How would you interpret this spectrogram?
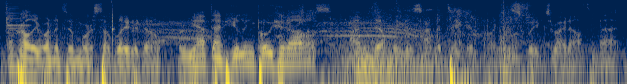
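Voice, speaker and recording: A man's voice: deep voice, expressive, quick pace, loud music behind the voice. A man livestreaming a game, switching between chatty commentary to his viewers and reading story text aloud as a narrator. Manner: chatty, talking to live viewers.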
